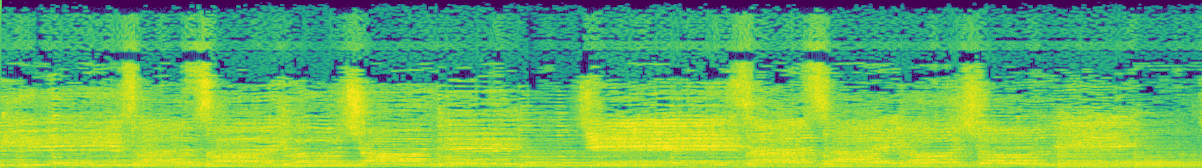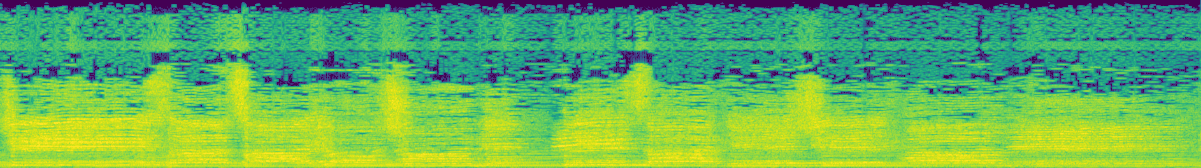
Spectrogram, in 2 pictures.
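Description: Many voices singing a gospel hymn together, in long held notes.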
